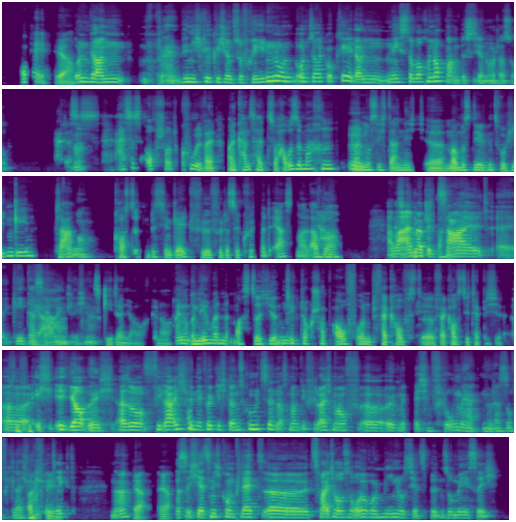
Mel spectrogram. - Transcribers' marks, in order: surprised: "Okay"; other noise; giggle; other background noise
- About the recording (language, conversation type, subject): German, unstructured, Was nervt dich am meisten, wenn du ein neues Hobby ausprobierst?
